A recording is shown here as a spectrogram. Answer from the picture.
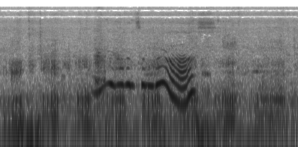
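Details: Linc, a baby Australian cattle dog, at play with bigger puppies in a paddock: a long tonal whine that holds steady, then dips and swoops up and down with rich overtones, among scuffling noises and low voices.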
